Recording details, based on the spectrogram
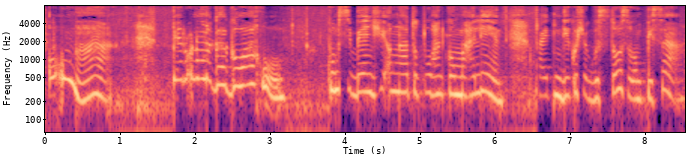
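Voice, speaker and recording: A woman's voice: sits high, animated, moderate pace, fairly bright tone. An actress playing a polite, hesitant young single mother in a Tagalog radio drama. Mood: regretful. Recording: faint background noise.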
